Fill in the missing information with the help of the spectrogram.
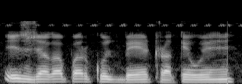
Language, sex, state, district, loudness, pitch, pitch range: Hindi, male, Chhattisgarh, Bilaspur, -15 LUFS, 120 Hz, 115-125 Hz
